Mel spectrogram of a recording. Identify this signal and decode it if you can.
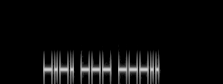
Morse code, heard as a keyed tone, about 44 wpm, 700 Hz. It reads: CO8
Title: Callsign Prefixes for Top 100 DXCC - 45wpm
